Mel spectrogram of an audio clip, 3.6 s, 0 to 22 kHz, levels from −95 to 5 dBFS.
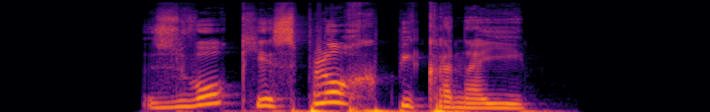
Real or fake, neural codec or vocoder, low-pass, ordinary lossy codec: real; none; 19.8 kHz; none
